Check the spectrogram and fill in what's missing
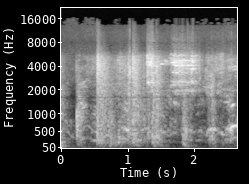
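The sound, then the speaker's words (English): Several sharp punch impacts land in an irregular flurry during a fistfight, blows aimed at the stomach and the chin, with voices and grunting heard between the blows. “One for the stomach, one for the chin.”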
